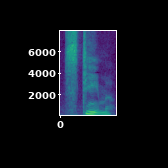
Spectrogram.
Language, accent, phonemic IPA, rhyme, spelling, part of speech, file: English, General American, /stiːm/, -iːm, steam, noun / verb / adjective, En-us-steam.ogg
- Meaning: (noun) The hot gaseous form of water, formed when water changes from the liquid phase to the gas phase (at or above its boiling point temperature)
